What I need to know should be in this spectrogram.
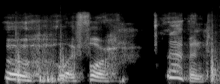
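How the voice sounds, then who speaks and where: A teasing, slightly dim American teenage son from 1940s radio comedy. He speaks slowly with big swings in pitch and a mocking tone, over a noisy vintage recording. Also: very animated. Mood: baffled. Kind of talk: 1940s radio sitcom acting.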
